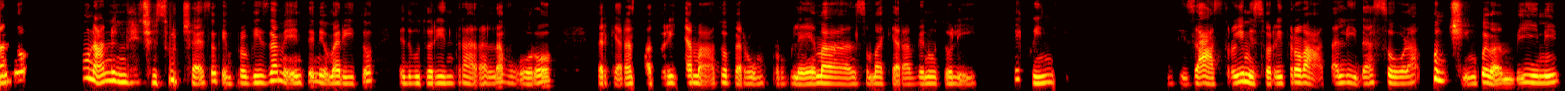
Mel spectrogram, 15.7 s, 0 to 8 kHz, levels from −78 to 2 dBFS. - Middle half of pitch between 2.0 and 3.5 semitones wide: Yes, narrow, 2.4 semitones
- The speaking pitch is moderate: Yes, medium, 175 Hz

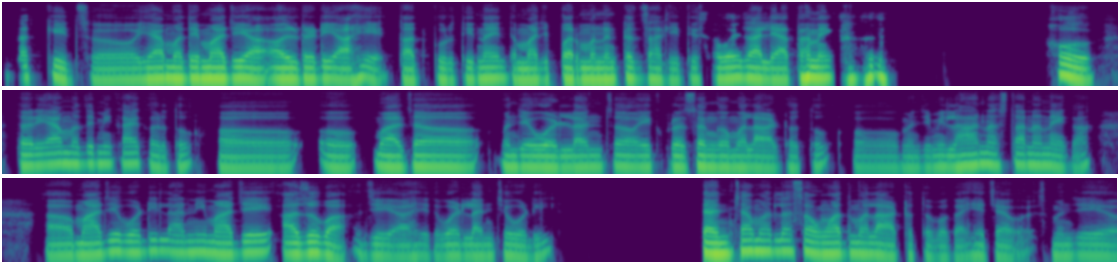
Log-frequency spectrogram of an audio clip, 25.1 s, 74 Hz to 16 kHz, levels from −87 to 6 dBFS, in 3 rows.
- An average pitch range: No, narrow, 2.1 semitones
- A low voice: Yes, low, 120 Hz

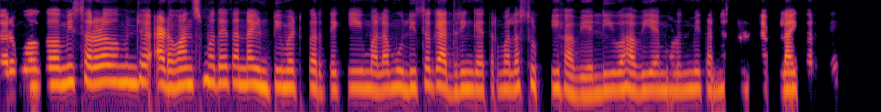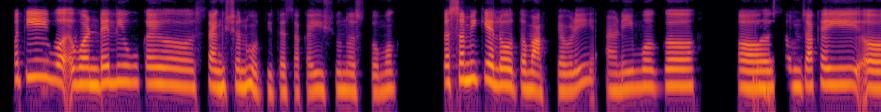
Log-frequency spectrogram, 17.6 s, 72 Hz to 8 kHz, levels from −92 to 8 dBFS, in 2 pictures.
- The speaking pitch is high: Yes, high, 205 Hz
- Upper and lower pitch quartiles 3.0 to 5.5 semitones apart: Yes, average, 3.6 semitones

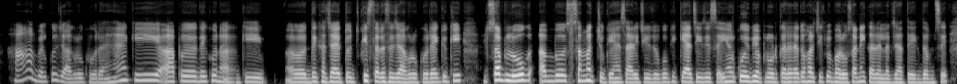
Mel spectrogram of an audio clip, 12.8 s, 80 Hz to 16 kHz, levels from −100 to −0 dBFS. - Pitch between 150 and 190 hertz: Yes, medium, 185 Hz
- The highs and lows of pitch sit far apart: No, average, 3.2 semitones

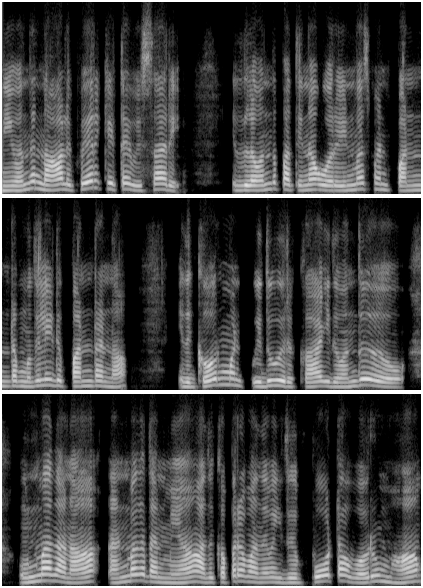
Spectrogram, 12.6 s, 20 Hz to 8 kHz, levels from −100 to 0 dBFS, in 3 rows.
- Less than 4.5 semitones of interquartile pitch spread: Yes, average, 3.3 semitones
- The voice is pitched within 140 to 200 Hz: No, high, 210 Hz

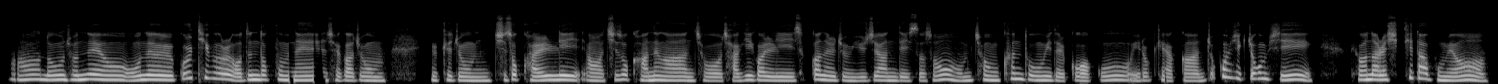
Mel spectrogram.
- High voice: Yes, high, 200 Hz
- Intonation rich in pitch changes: No, average, 3.2 semitones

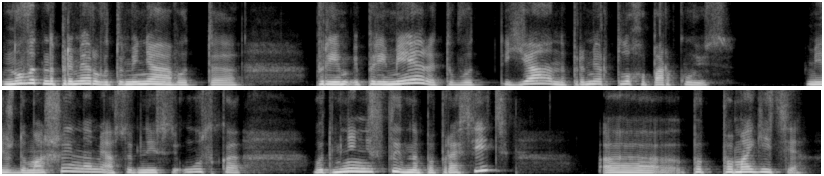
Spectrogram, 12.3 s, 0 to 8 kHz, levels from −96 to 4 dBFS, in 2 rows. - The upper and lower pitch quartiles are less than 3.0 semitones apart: No, average, 3.3 semitones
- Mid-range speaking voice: No, high, 215 Hz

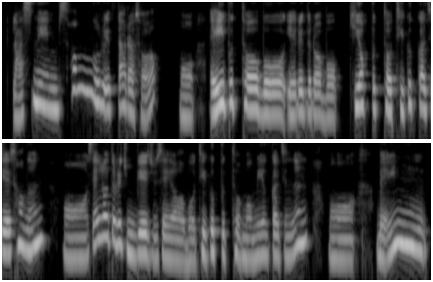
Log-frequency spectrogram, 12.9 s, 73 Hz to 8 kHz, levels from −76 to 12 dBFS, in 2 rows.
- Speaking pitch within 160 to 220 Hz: Yes, high, 190 Hz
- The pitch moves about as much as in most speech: No, wide, 5.7 semitones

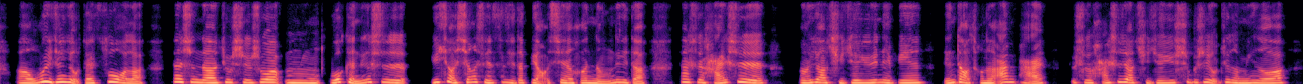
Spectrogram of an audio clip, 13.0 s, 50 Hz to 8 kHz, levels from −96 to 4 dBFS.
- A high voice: Yes, high, 225 Hz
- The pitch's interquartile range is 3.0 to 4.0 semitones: Yes, average, 3.5 semitones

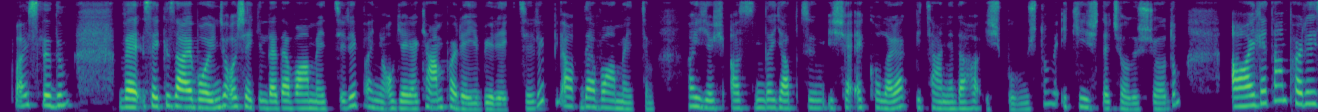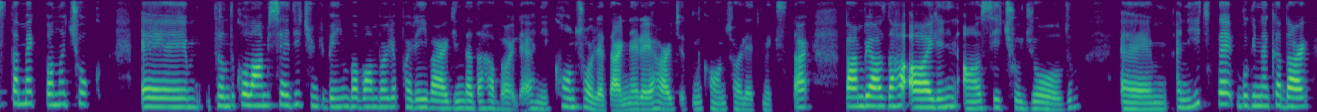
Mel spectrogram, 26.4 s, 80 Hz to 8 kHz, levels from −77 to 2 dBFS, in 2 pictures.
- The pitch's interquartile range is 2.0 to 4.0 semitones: No, average, 5.1 semitones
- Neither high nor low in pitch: No, high, 210 Hz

